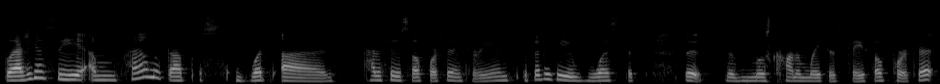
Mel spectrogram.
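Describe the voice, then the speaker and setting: A woman's voice: lowish voice, expressive, moderate pace, mellow. A young woman in her twenties, tired, narrating her vlog in a chatty, rambling way with many fillers. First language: English. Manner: chatty, rambling, frequent fillers and little laughs. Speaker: vlogger. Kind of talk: casual voice-over narration.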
